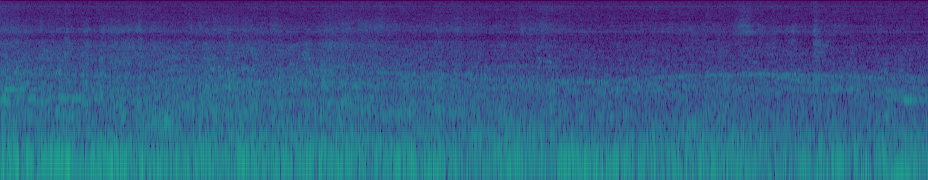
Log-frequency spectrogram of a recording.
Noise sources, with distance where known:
background noise

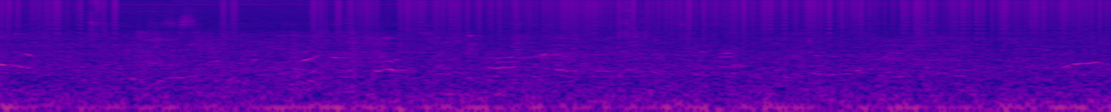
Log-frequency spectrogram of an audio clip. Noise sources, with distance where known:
person or small group talking, far

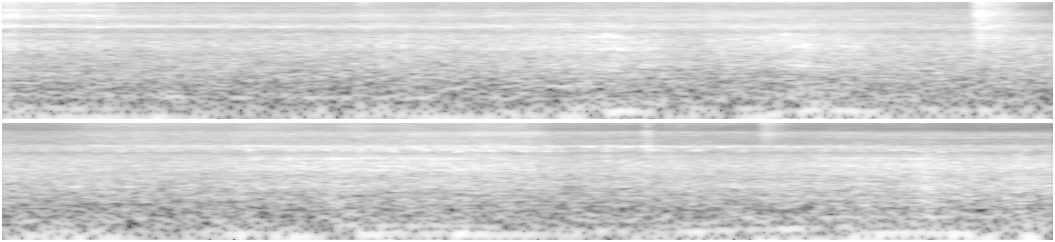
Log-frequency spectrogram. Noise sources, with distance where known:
large-sounding engine, near

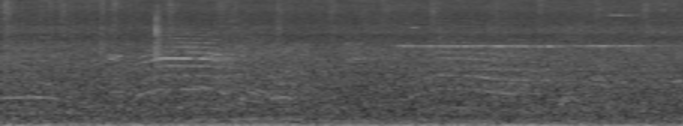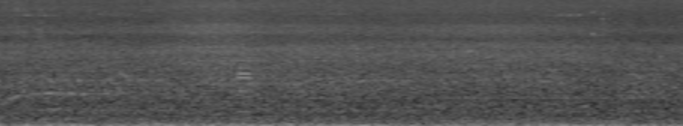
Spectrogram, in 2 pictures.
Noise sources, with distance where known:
medium-sounding engine, far; car horn, far; person or small group talking

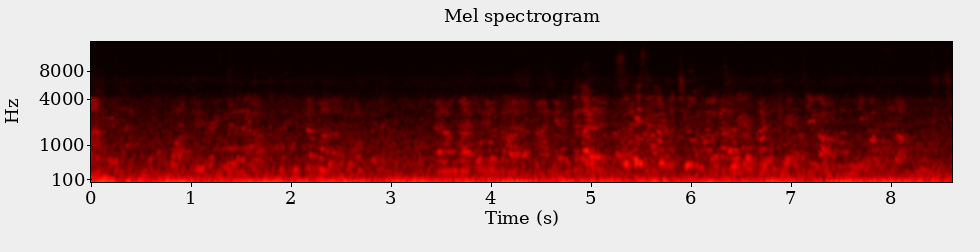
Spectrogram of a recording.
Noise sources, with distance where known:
person or small group talking

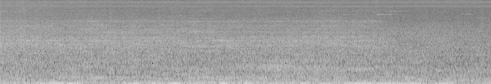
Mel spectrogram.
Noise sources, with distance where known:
unidentified impact machinery, near

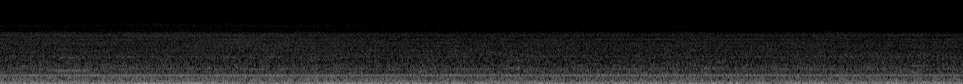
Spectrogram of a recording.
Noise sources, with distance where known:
engine of unclear size

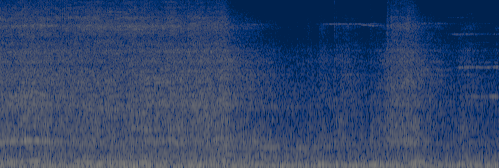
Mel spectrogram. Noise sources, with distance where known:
unidentified powered saw, near

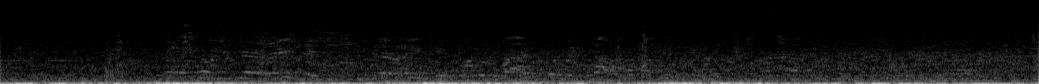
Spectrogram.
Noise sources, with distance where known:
person or small group shouting

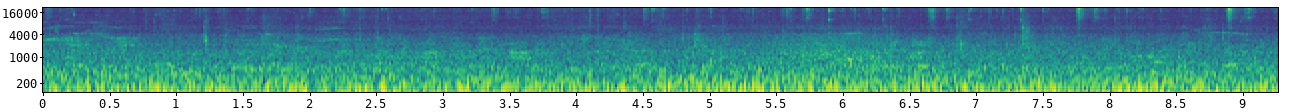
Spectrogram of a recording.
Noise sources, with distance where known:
person or small group talking

